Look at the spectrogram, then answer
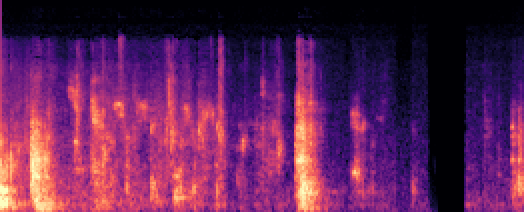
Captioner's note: background chatter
